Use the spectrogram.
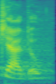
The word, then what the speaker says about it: cadeaux: The pronunciation doesn't change. Le cadeau, les cadeaux, which means the gifts.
